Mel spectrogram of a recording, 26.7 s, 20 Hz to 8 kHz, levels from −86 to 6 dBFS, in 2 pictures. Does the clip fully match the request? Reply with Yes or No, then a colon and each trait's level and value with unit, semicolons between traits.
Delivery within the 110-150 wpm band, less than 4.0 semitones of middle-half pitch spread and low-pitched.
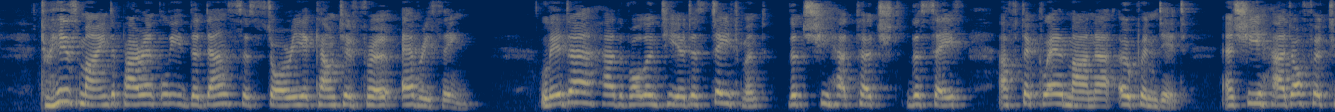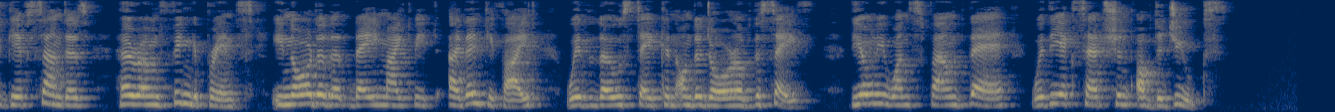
No: average, 140 wpm; narrow, 2.4 semitones; high, 225 Hz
